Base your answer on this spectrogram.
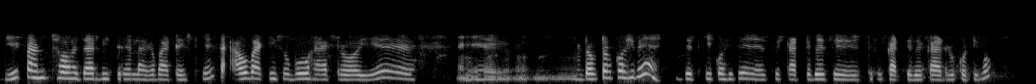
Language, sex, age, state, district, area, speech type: Odia, female, 45-60, Odisha, Sambalpur, rural, conversation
